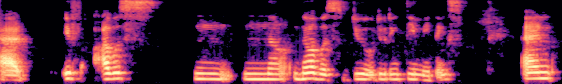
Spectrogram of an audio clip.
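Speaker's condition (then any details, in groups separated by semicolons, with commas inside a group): Stuttering; stuttering since about age 3, grew up in India speaking Telugu, English and Hindi; variable, some days fluent even in stand-up meetings, other days hard to get words out; blocks and pauses, hard syllables and phonics trigger blocks, nervous in groups; repeated sounds, prolonged sounds, blocks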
